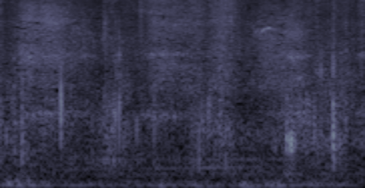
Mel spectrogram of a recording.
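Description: Footsteps crunching on loose gravel at a walking pace, as irregular short crackles over a low rumble.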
